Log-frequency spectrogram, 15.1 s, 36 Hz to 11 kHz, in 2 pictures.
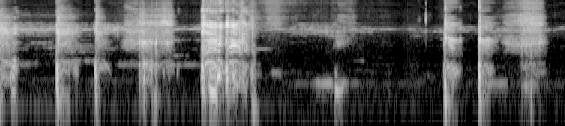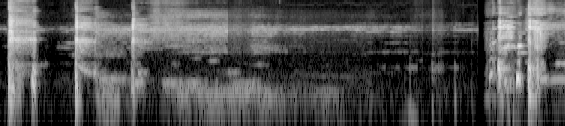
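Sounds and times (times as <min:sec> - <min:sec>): woman coughing: 0:00.0 - 0:03.6, 0:05.9 - 0:06.8, 0:07.6 - 0:09.6, 0:14.0 - 0:15.0.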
